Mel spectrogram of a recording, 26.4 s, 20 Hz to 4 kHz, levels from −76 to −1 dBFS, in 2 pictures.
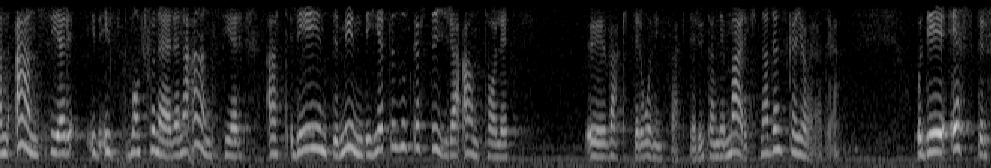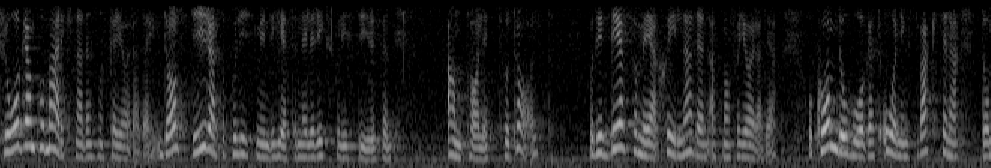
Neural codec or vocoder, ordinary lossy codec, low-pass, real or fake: none; MP3, 24 kbps; 3.6 kHz; real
